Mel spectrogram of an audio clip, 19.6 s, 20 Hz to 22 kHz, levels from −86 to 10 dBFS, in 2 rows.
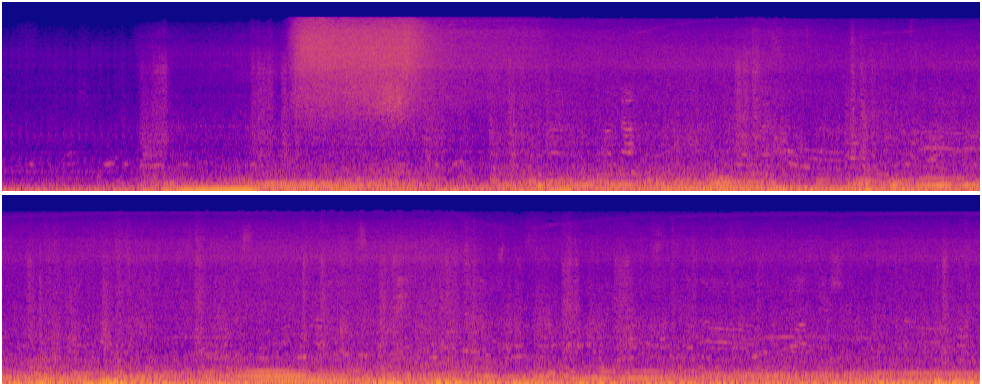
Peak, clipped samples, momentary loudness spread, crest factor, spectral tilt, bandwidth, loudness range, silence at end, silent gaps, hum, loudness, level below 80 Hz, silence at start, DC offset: -8 dBFS; under 0.1%; 11 LU; 14 dB; -3.5 dB/octave; 16.5 kHz; 6 LU; 0 s; none; none; -25 LUFS; -24 dBFS; 0 s; under 0.1%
